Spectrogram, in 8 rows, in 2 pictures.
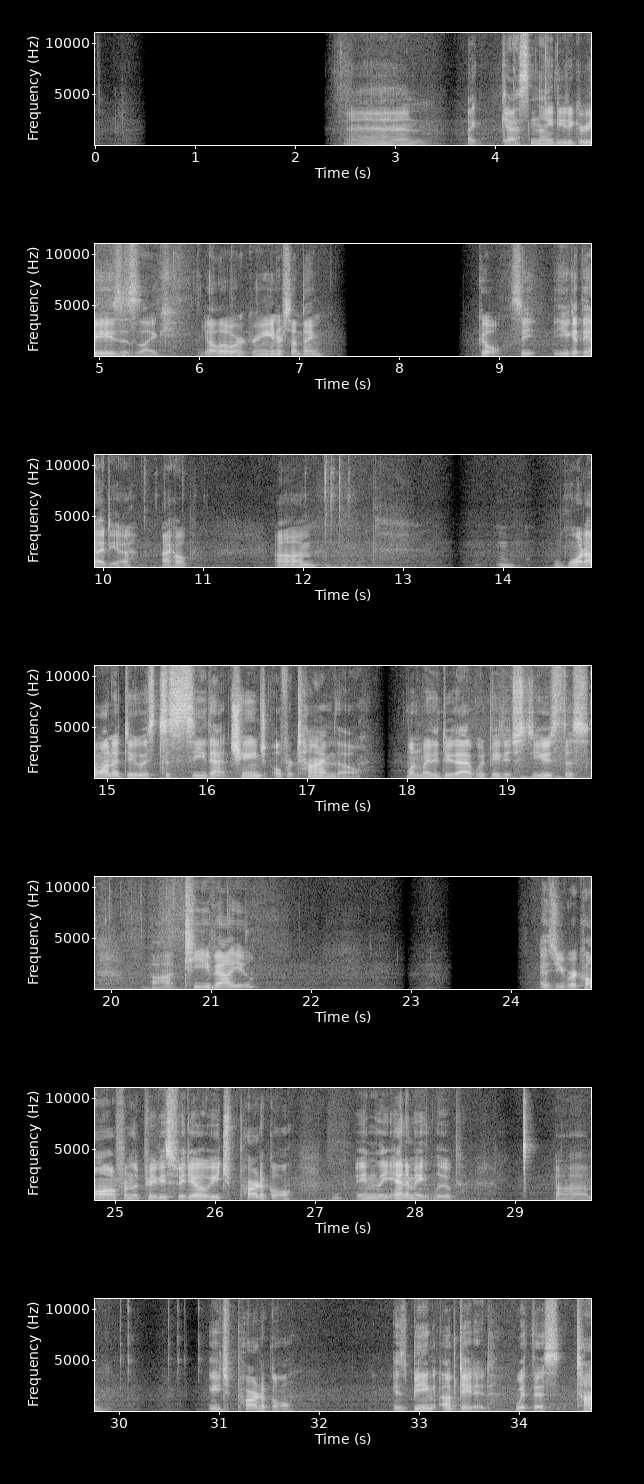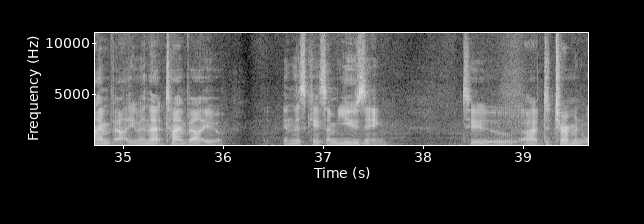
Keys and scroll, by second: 6.1 super+s, 21.1 super+s.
